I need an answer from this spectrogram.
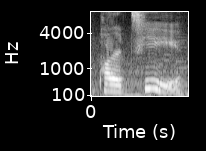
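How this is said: The middle t is a crisp t sound. "Party is more English sounding"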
